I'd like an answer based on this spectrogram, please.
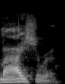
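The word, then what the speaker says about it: ma'aser: Means 10th in Hebrew and is pronounced ma'ashera.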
